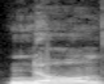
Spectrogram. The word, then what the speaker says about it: Norns: Norns in Norse mythology is pronounced exactly like norms, with an N instead of an M.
